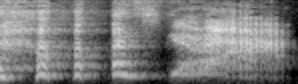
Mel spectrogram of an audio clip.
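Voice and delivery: high laughing screech; yelling screech. Real, not acted. Speaker catches themself yelling, laughing screech. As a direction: let out a playful frustrated shriek. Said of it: "I'm yelling".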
